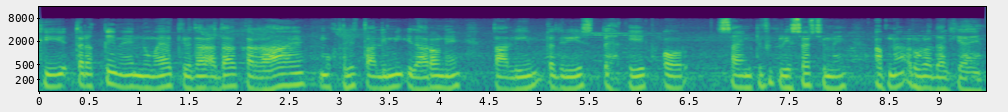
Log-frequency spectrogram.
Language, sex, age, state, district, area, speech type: Urdu, male, 18-30, Delhi, North West Delhi, urban, spontaneous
